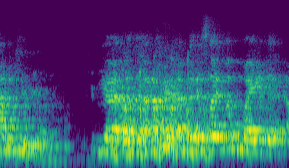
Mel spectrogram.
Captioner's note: all laughing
